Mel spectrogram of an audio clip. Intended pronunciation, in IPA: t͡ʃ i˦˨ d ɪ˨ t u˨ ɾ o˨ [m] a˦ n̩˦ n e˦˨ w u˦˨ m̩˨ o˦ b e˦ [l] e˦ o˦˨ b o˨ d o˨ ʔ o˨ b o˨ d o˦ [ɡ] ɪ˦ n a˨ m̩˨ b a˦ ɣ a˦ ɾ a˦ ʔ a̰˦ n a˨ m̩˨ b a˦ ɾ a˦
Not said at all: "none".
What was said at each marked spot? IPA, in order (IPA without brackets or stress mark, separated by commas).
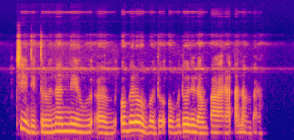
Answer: n, ɾ, d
